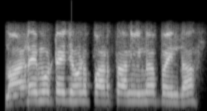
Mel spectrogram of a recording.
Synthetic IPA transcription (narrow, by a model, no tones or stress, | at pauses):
maːɽeːmoːʈeːt͡ʃɦʊɳpəɽt̪aːnĩːnãːp̬əĩːnd̪aː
